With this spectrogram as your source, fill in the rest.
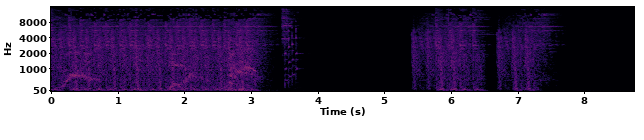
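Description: Magic blasts crackle and whoosh in bursts.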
